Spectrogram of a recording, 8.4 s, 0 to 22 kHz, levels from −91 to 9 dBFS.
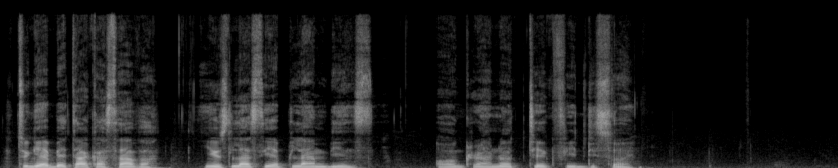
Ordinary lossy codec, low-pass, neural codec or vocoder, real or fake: none; none; none; real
